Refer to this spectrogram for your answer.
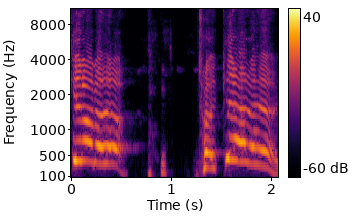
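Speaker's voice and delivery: put-on crazy, very high, swooping Haitian accent. Retelling how the father chased him off the block: imitating father's crazy Haitian voice. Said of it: "Haitian, crazy voice".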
